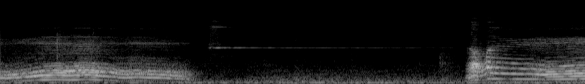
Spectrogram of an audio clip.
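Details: Cat making a long, steady, slightly wavering yowl, a quieter pause with a faint steady tone, then another loud harmonic wail starting abruptly near the end.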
